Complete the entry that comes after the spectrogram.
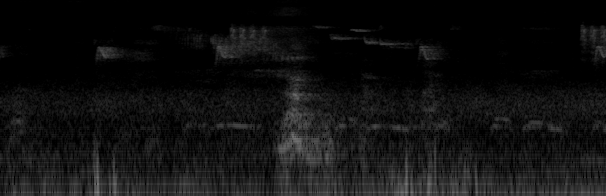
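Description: A small bird chirping: a string of short, high chirps, some stepping down in pitch, over a low outdoor rumble. About three seconds in there is a brief louder noise.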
